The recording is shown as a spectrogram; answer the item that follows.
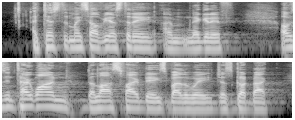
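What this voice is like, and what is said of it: Nasal, congested voice. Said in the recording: “I've got a bit of a flu ... why I sound a bit nasal.”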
